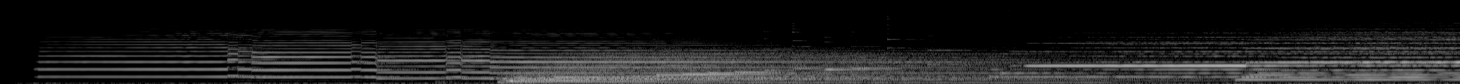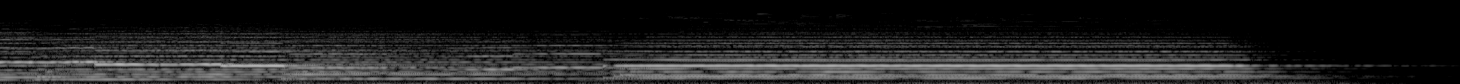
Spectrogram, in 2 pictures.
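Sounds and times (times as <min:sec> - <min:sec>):
orchestra: 0:00.4 - 0:28.4
choir singing: 0:05.0 - 0:27.8.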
